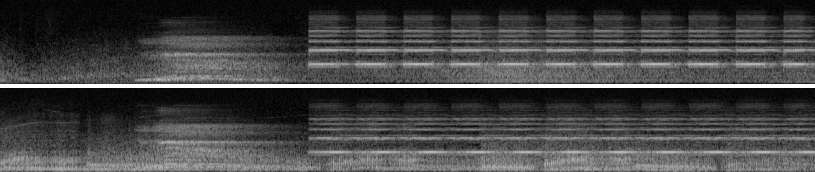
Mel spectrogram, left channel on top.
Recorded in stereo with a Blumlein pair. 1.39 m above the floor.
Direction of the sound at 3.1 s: 65° left.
